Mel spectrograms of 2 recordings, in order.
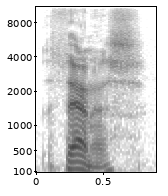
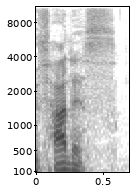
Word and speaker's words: Thanos: So in the UK, it's pronounced Thanos. – Thanos? – Thanos. – Oh, Thanos. – And in America, it's Thanos.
